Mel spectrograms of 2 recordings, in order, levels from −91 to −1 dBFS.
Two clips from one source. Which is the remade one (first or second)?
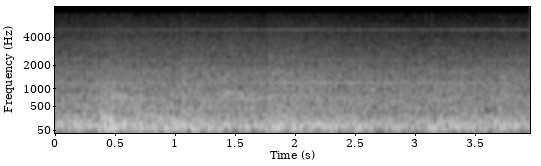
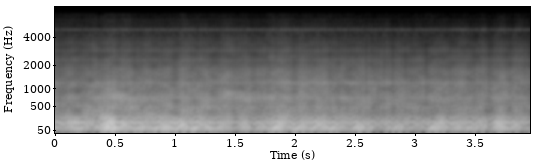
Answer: second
